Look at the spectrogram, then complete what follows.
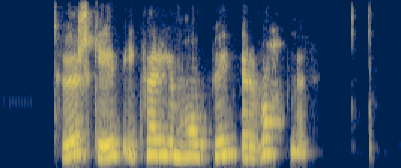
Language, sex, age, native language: Icelandic, female, 60-69, Icelandic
